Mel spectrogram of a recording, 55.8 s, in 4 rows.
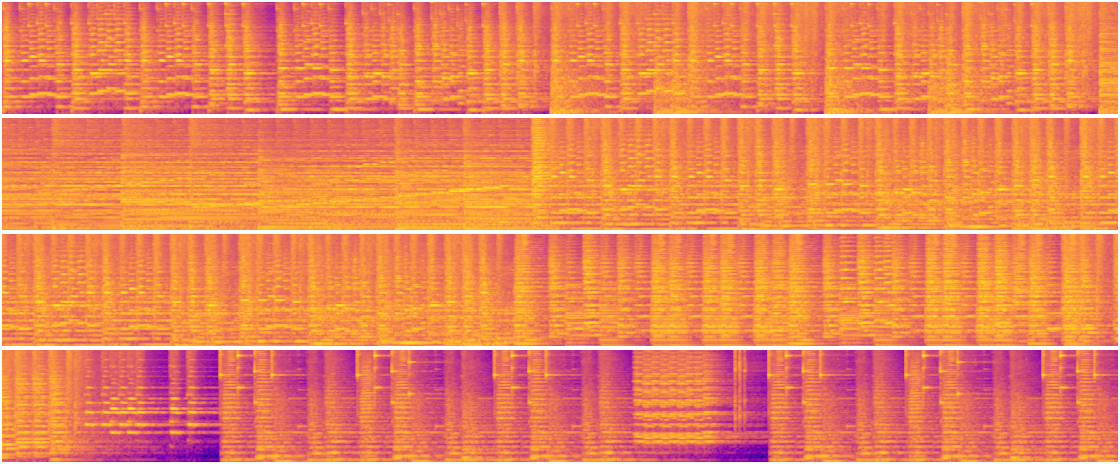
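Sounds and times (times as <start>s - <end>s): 
orchestra: 0.0s - 55.7s.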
